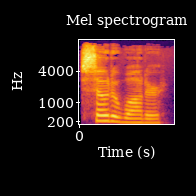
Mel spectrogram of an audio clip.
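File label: "soda water", British English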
